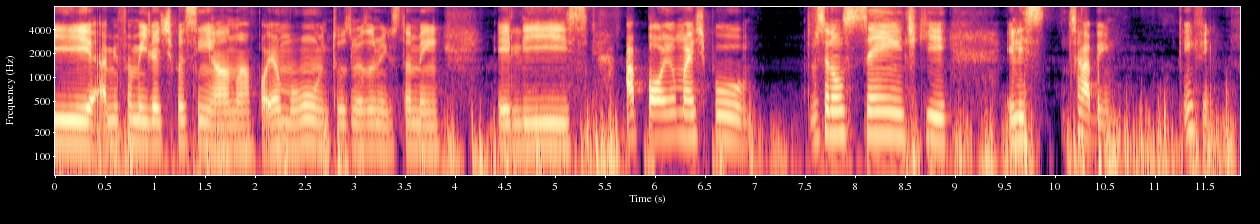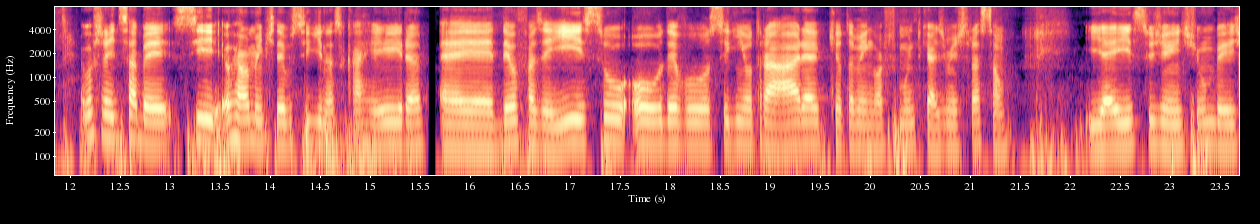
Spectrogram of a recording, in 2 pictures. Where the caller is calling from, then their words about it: Fortaleza, Ceará, Brazil; sou de Fortaleza, Ceará. E a minha pergunta é: eu tenho 19 anos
